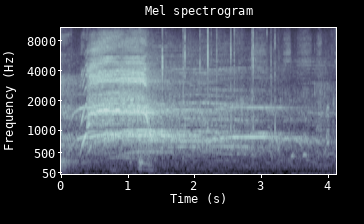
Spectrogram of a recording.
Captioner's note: audience cheering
